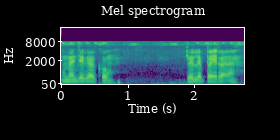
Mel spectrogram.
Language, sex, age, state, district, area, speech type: Santali, male, 45-60, Odisha, Mayurbhanj, rural, spontaneous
